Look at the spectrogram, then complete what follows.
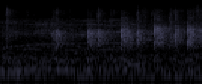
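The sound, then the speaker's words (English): Faint, scattered clapping from an audience: a few uneven, sparse claps spread across about two seconds, with no voices over them. “It's a sad clap, but it's true.”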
